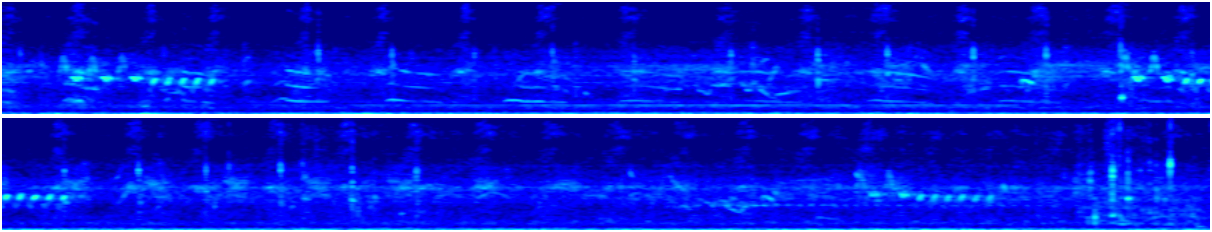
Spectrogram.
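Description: Faint birdsong: several birds chirping with short whistled notes, and a quick high trill that comes back about every five to six seconds, over a low rumble.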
